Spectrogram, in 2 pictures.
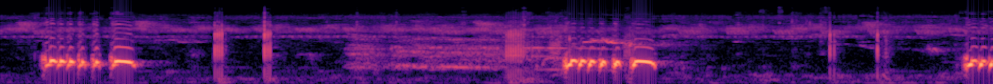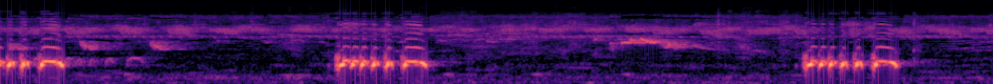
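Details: Lure call of a local zebra dove of katuranggan type: five brief bursts of rapid bubbling coos, each closing in a drawn-out note, with clicks, faint chirps and a steady high hiss between.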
